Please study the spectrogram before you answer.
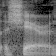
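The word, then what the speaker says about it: Asherah: of the Canaanite goddess Ashera or Ashera it's aser is how you say it but Ashera is a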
